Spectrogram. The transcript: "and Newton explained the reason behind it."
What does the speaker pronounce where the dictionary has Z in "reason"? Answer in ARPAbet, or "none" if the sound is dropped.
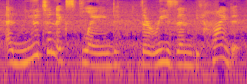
Z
